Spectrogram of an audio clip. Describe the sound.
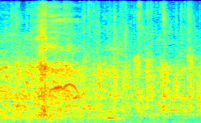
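An audience claps steadily for a member who visited the tabernacle in Timna Park, a dense, continuous patter of many hands, with a brief rising whistle-like tone early on and some murmuring voices mixed in.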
